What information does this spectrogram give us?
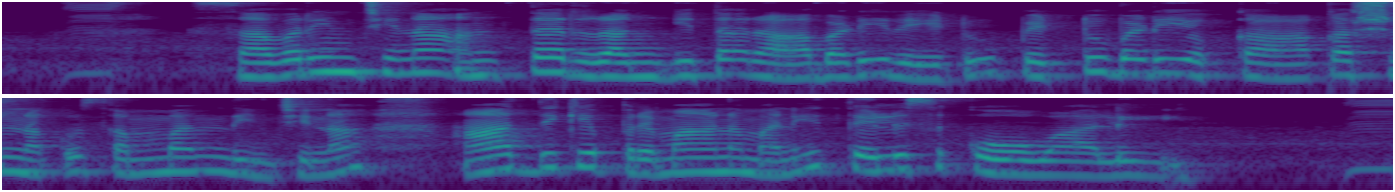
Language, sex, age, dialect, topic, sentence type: Telugu, female, 31-35, Central/Coastal, banking, statement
